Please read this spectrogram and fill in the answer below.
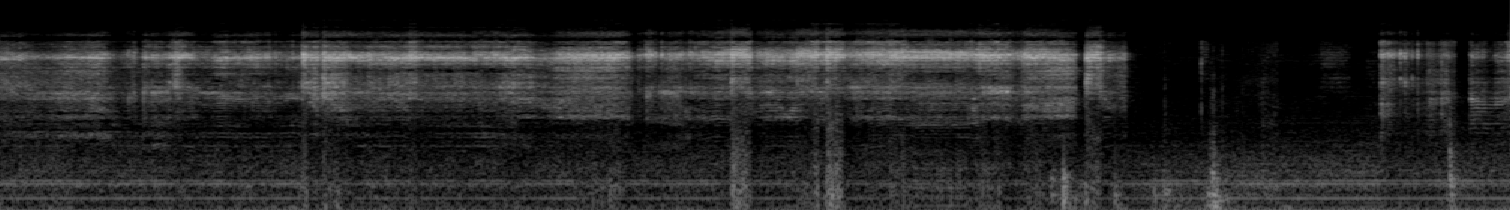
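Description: Music played through a bullet super tweeter fed through a capacitor, heard as thin, hissy treble with no bass. About seven and a half seconds in it cuts out, with a few clicks as the leads are moved to another tweeter, and comes back just before the end.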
